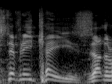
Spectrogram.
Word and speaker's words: Stephanie Case: And it's Stephanie Case. Is that the right pronunciation? Perfect. So Stephanie Case from Canada.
